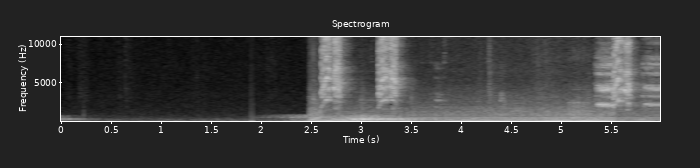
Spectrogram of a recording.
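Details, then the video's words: Monk parakeets housed in aviaries for colony breeding: after a quiet start, loud raspy squawks break out in quick succession over a continuous low droning hum. "أصوات ببغاء المولينا في السلاكات والتربية الجماعية"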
